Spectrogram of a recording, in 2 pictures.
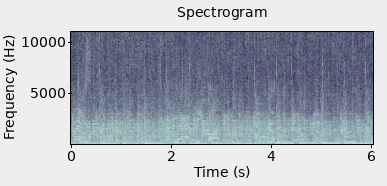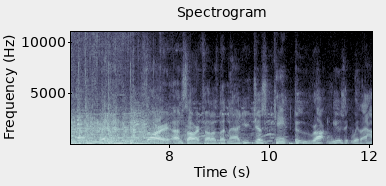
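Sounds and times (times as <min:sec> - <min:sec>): upright double bass: 0:00.0 - 0:09.2
electric and acoustic guitars: 0:00.0 - 0:09.8.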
